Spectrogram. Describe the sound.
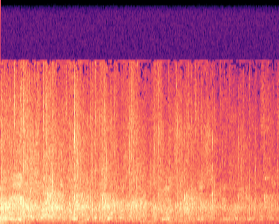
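An audience applauds steadily for medal-winning judo athletes from Kodokan and Tura Judo at an awards ceremony, a dense wash of many hands clapping at an even, fairly loud level throughout, with a faint murmur of voices underneath.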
